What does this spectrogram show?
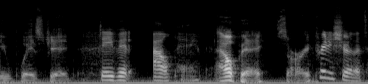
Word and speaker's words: Alpay: Alpay, sorry. Pretty sure that's how it's pronounced.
